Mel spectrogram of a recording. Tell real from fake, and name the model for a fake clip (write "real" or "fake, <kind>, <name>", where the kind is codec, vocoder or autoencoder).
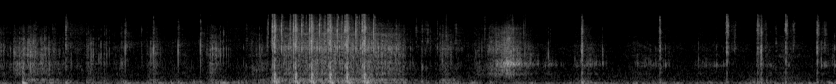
real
